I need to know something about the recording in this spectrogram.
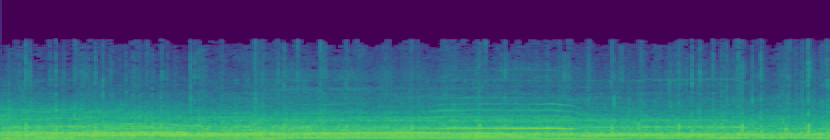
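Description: Live rock band's held chord ringing out with a steady drone, while the crowd cheers and whoops over it in rising and falling shouts.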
